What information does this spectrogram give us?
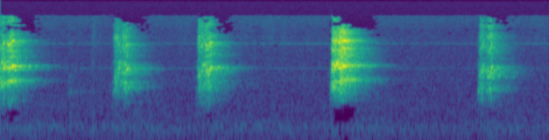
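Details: Pet green-cheeked conure chattering during an afternoon rant: five harsh, broadband squawks spaced roughly a second apart, each short and noisy, over a quiet indoor background with a faint low hum.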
